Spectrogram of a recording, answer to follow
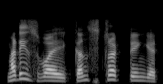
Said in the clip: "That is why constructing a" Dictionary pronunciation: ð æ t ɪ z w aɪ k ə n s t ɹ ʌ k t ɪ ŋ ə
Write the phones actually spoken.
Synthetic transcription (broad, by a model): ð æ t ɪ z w aɪ k ə n s t ɹ ʌ k t ɪ ŋ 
